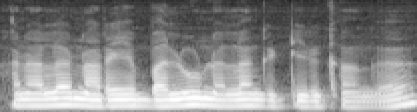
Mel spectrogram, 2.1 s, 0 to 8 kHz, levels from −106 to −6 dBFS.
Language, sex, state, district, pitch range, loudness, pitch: Tamil, male, Tamil Nadu, Kanyakumari, 115-125 Hz, -12 LUFS, 120 Hz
